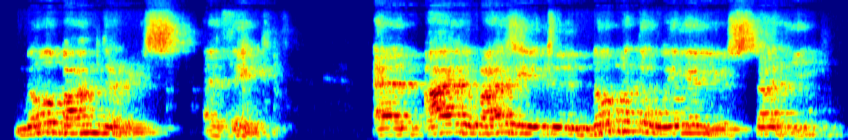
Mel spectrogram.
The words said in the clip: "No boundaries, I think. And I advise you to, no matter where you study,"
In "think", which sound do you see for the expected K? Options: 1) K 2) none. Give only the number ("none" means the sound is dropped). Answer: 1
